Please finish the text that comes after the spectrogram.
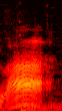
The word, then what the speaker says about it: は: Yaitu yang pertama adalah partikel wa ya teman-teman. Partikel wa, WA, itu ditulisnya dengan huruf hiragana H kan teman-teman, HA. Tapi dibacanya wa, WA.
